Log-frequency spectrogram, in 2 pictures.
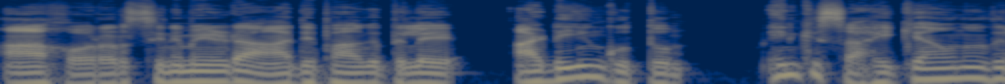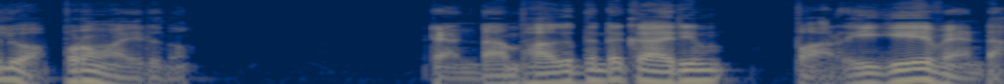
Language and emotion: Malayalam, disgusted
